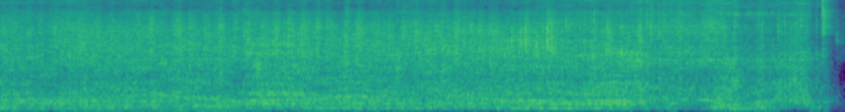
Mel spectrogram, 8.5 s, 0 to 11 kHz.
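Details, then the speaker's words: New 2023 Hornby Railroad M&GNJR 0-4-0T 'D' tank No.100 (R3031704) running: small motor whirs with rough gritty hiss and fast uneven chatter, loco wobbling; white lubricant blob on a wheel, cause unknown, sounds unusual, 'a bit like a diesel'. "but I can't understand why it's all wobbling about making so much noise other than you know it's a railroad model but it just sounds unusual"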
